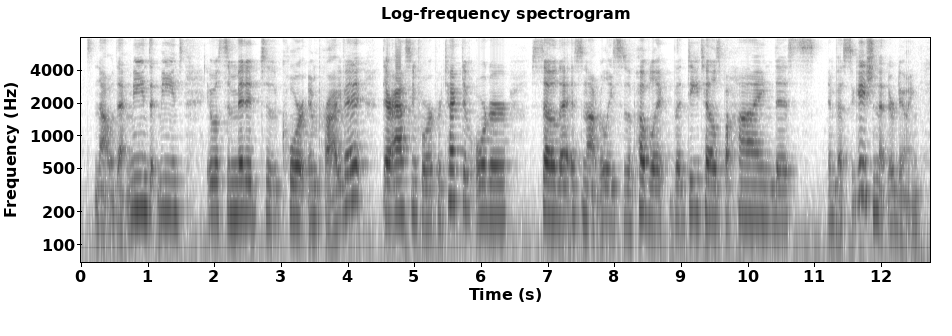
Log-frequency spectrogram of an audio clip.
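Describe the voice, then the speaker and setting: A woman's voice: fairly low pitch, moderate pace, a bit bright. A woman giving informal, plain-spoken commentary as she explains court news like a true crime host.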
